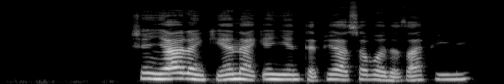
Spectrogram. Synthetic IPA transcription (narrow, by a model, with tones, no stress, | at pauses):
ʃɪ˦ɲjaː˦ɽɐ˨ŋkʲi˨jɐ˦naː˨kʲʼɪ˦ɲjɪ˦ntɐ˨ɸɪ˦jaː˨sɐ˦boː˨da˨zaː˦ɸiː˦neː˦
